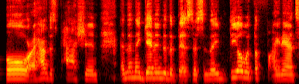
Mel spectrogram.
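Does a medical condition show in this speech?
No.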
